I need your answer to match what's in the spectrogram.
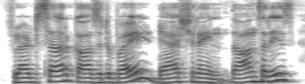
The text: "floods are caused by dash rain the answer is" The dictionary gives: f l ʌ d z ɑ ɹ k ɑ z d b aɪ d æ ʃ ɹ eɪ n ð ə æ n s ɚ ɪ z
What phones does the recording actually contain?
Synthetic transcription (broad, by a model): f l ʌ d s ɑ ɹ k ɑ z d b aɪ d æ ʃ ɹ eɪ n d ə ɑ n s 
